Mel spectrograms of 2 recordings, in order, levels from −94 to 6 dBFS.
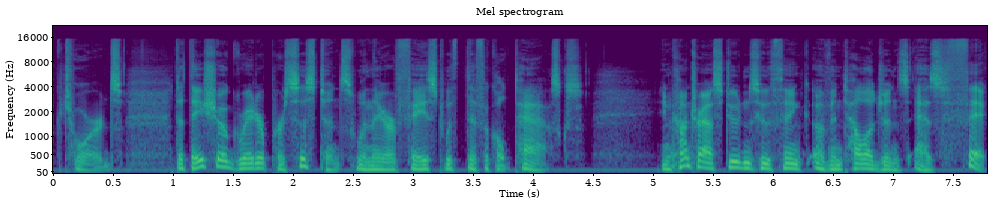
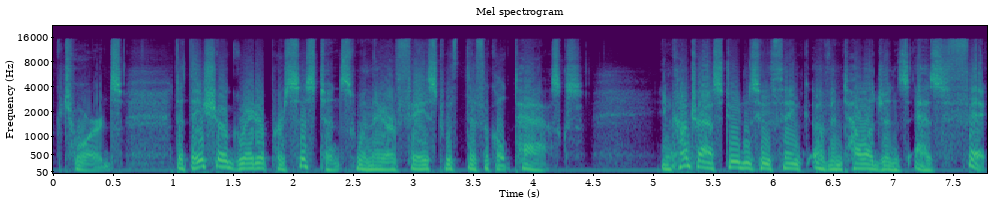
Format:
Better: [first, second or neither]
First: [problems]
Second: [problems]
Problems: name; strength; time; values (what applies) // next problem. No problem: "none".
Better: first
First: none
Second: distortion; heavy; 16% of the sound clipped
